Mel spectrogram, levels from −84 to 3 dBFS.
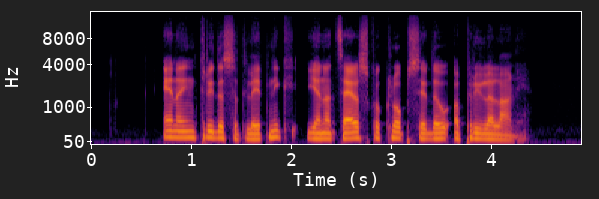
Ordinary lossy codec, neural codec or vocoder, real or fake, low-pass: none; autoencoder, 48 kHz, 32 numbers a frame, DAC-VAE, trained on Japanese speech; fake; 14.4 kHz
